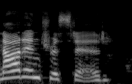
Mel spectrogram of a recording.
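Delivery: very loud, high yell. Voicing someone inside a house answering a knock: yelling from inside. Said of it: "You hear a yell from inside".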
